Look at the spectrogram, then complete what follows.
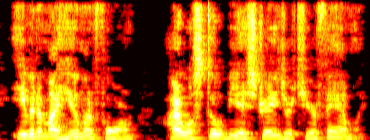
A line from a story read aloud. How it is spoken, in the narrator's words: his voice rasped sadly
